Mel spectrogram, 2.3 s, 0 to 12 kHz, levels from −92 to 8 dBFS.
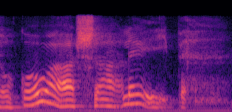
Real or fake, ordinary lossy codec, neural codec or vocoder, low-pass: real; none; none; 7.2 kHz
